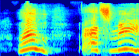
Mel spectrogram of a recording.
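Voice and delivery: loud, very high-pitched cartoon voice. Retelling a sleepy companion's line: Mickey Mouse voice. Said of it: "He sounds like Mickey Mouse".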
